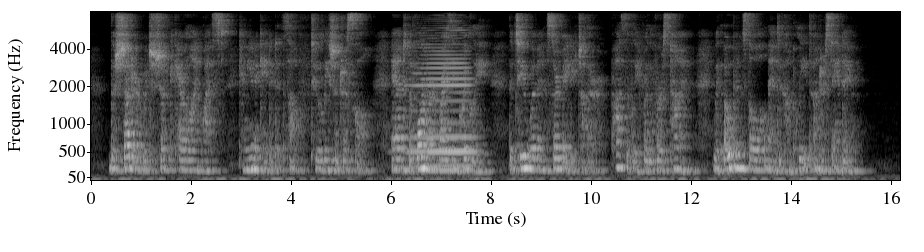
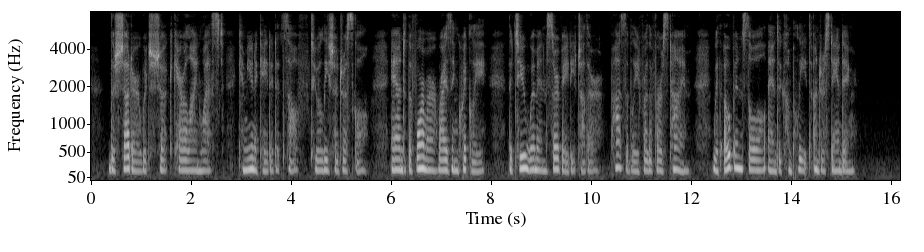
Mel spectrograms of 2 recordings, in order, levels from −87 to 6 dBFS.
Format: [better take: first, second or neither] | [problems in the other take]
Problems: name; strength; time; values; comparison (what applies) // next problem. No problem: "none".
second | background sound (Bowed string instrument); as loud as the speech // room echo; dies away in 0.7 s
